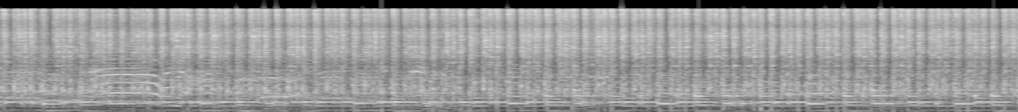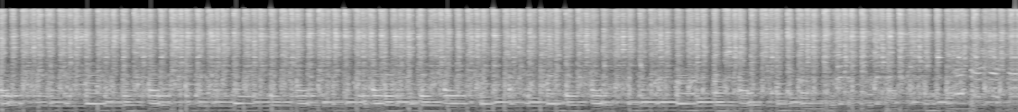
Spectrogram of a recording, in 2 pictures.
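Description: Algerian Diwan (Gnawa) music: iron qraqeb castanets clattering in a fast, steady rhythm over a repeating low bass line that fits the plucked guembri lute.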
